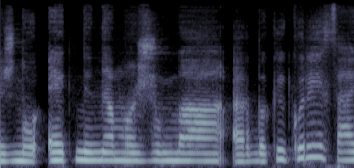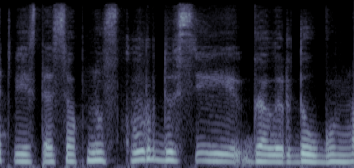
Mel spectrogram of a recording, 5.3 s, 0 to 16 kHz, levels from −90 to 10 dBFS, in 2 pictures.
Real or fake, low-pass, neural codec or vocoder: fake; 14.4 kHz; codec, 44.1 kHz, 2.6 kbps, DAC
